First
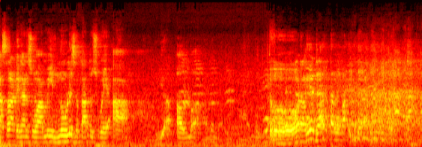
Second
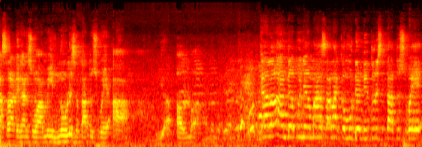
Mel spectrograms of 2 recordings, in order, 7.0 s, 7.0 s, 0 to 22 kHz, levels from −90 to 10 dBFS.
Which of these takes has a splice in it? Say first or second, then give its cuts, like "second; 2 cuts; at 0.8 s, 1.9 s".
second; 1 cut; at 3.8 s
